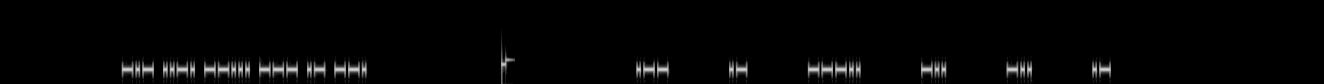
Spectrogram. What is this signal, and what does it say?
Morse code, heard as a keyed tone, about 36 wpm, spaced as for 18 wpm, 700 Hz. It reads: KF7OAG WA8DDA
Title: USA Call Signs - 6 Characters - 6x Character Spacing - 35wpm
